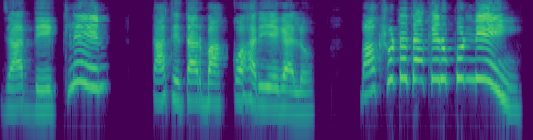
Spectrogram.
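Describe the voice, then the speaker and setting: A woman reads a story aloud with dramatic expression. Her voice sits somewhat high and moves in a lively, animated way. The recording is close and dry with a slightly dull, lo-fi sound. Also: unhurried, clear, resonant tone, no echo. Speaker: narrator. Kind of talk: audiobook storytelling.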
